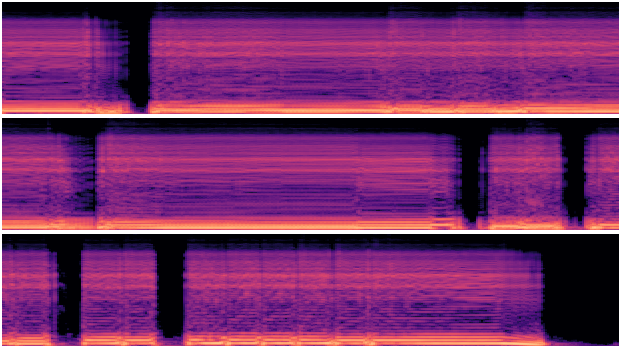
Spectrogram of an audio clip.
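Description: Electric bass played through a Lee the Forest Faraday fuzz pedal, thick and heavily distorted, with long sustained notes followed by a series of choppy, abruptly stopped chugs, loud and close.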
